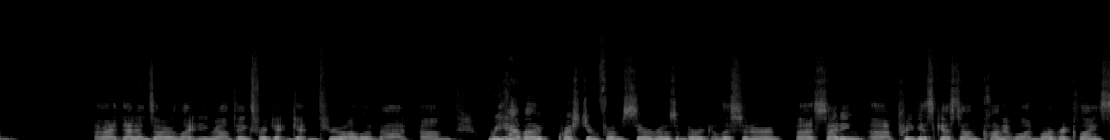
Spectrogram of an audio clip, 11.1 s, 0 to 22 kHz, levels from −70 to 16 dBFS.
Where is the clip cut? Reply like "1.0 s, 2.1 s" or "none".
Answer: none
